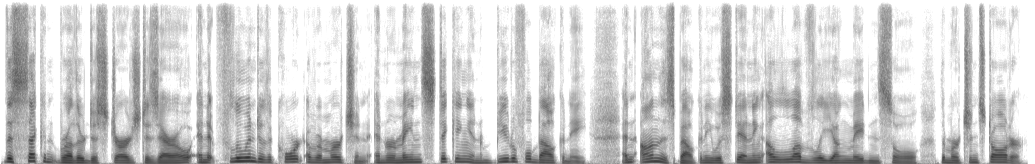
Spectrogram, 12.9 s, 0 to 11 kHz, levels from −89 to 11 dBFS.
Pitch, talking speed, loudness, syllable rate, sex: 145 Hz, 165 wpm, -19 LUFS, 4.9 syllables/s, male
